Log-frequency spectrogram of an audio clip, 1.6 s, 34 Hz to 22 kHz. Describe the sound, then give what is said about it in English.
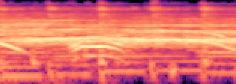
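A studio crowd at a morning TV show, at 8:30 on a Tuesday morning before Christmas, cheers loudly and steadily, a dense roar of many voices topped by high whoops and shouts that rise and fall throughout. “How's the crowd doing?”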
